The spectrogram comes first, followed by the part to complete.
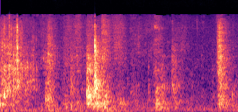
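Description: Wooden closet door being shut: two short knocks about a second apart.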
